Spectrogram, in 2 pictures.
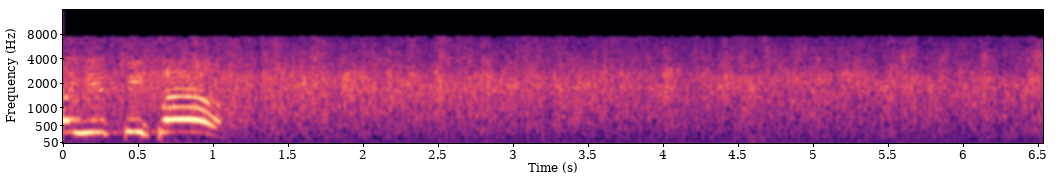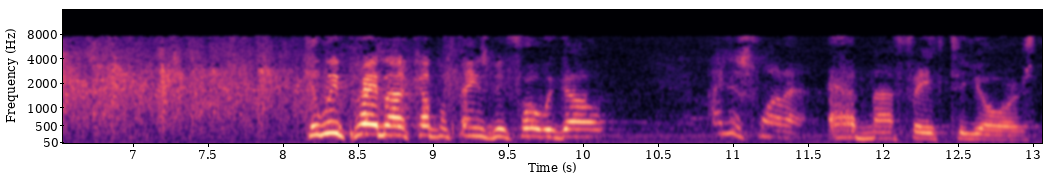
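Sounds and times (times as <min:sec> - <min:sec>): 
audience clapping hands: 0:00.0 - 0:09.8
speech: 0:00.4 - 0:01.3, 0:08.2 - 0:10.2, 0:10.8 - 0:13.0.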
